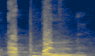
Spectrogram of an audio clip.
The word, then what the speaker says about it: Appun: suppose, Babun, and also Appun, very often, apple. Apple. But because of the L at the end of the word is unpronounceable to Thais, so it becomes Appun, shortened to Pun, which means gun.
